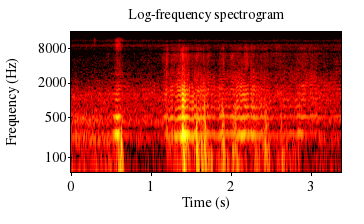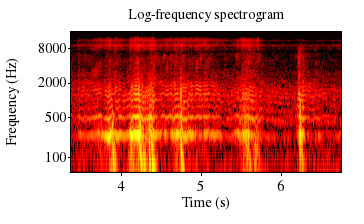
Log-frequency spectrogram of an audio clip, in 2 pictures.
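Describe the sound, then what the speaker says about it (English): Honey bees buzz around an open hive during an inspection, several close passes humming loudly in bursts over a quieter background drone. "the bees aren't particularly bothered about me being here"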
